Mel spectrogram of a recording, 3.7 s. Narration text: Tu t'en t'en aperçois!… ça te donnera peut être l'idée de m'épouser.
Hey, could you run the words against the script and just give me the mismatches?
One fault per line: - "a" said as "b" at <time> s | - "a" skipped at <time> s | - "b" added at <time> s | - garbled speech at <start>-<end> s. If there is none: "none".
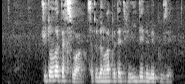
- "t'en" skipped at 1.1 s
